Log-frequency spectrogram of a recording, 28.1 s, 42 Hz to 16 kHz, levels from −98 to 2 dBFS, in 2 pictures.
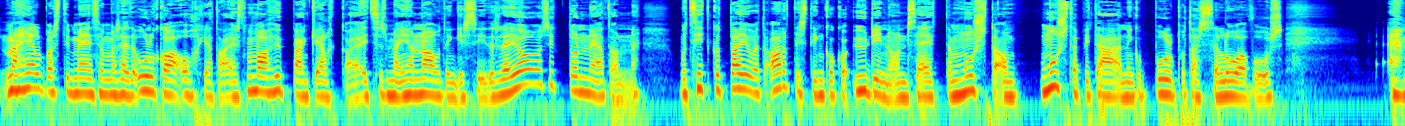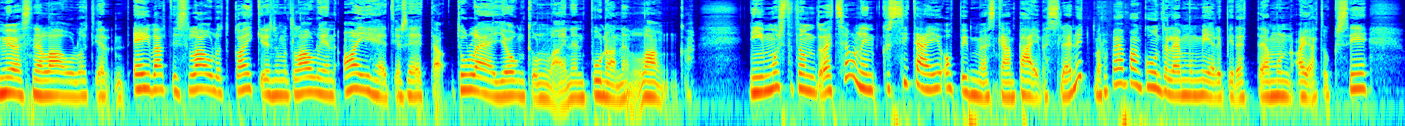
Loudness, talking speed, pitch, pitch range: -21 LUFS, 185 wpm, 185 Hz, 170-225 Hz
